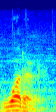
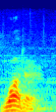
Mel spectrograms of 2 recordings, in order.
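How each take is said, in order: No difference in how they are said.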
